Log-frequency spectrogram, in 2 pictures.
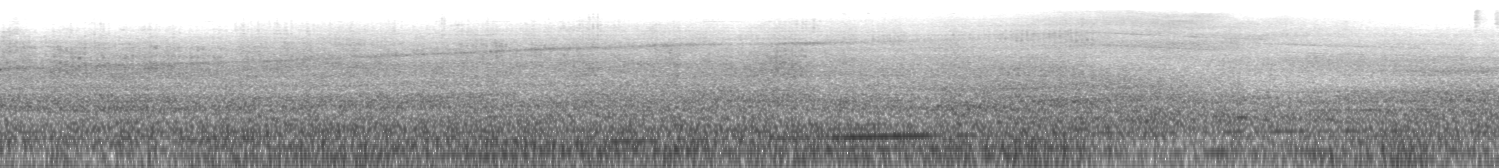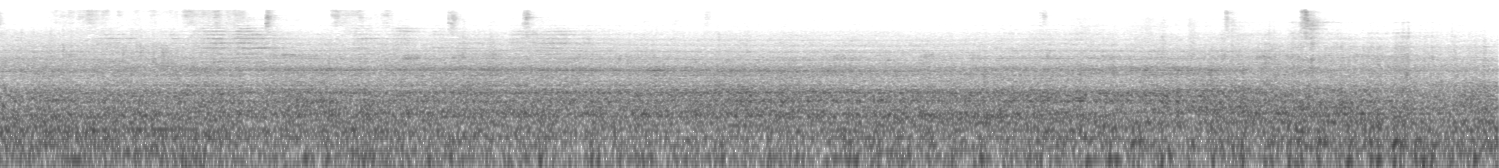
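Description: A train running through the station, with a high whine that rises steadily in pitch over the first several seconds. From about halfway it settles into steadier high tones, with scattered sharp clicks.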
